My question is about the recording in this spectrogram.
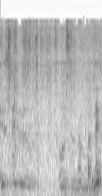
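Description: A speaker's voice in a large hall: a drawn-out hesitation sound at the start and a held, low voiced sound building into speech near the end.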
